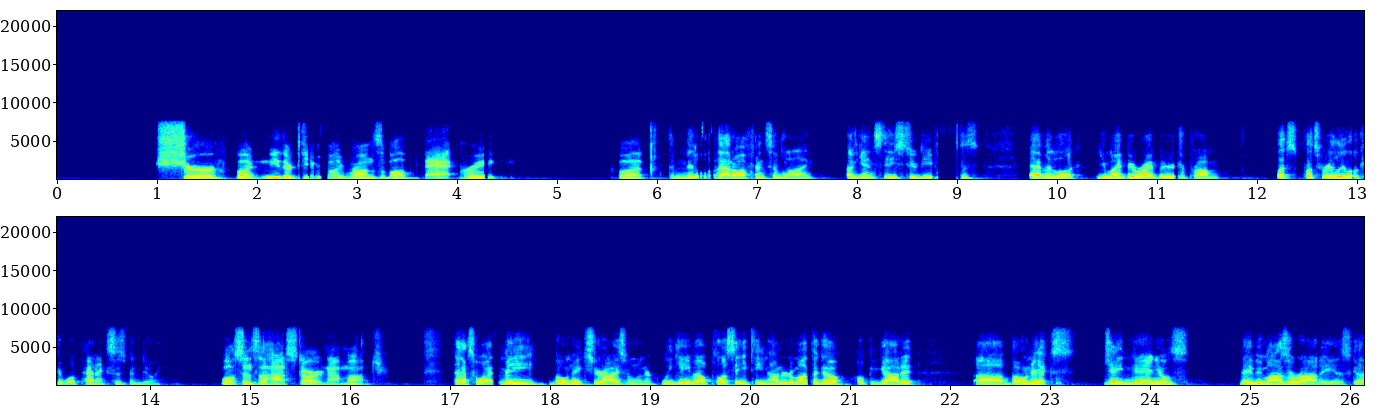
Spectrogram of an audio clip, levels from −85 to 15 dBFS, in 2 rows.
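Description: Throughout, the AMR wideband (HD Voice) codec sounds rough and raspy, which fits its low 8.85 kbit/s rate. The grain is constant, unlike burst damage. Lost AMR speech frames cause brief dips or warbles at 2.43, 4.27 (after "runs the ball that"), 6.42 (before "offensive line against these"), 8.75 (after "line against these two", the longest at about 180 ms), 11.18, 12.95, 17.43 and 20.57 s. The decoder reuses the last good settings with falling gain, so longer runs drop to near silence within two frames.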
